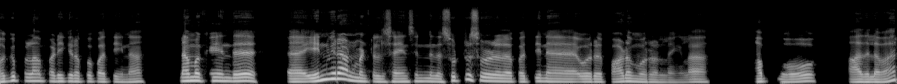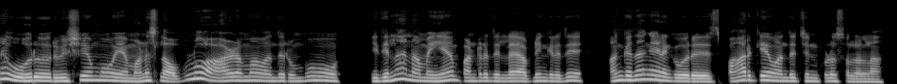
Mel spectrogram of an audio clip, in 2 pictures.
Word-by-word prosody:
வகுப்புல்லாம் 160 Hz, +2 st, -1 dB
படிக்கிறப்ப 140 Hz, -1 st, -2 dB
பாத்தீங்கன்னா, 125 Hz, -1 st, -4 dB, 0.5 s
நமக்கு 170 Hz, 0 st, +4 dB
இந்த, 155 Hz, 0 st, +2 dB, 0.5 s
அ -, -, +2 dB, 0.2 s
என்விரான்மென்டல் 180 Hz, -, +3 dB
சயன்ஸ்ன்னு, 135 Hz, +2 st, -1 dB
இந்த 130 Hz, -, -1 dB
சுற்றுச்சூழலைப் 160 Hz, -, +1 dB
பத்தின 140 Hz, +2 st, -3 dB, 0.4 s
ஒரு 130 Hz, 0 st, 0 dB
பாடம் 130 Hz, 0 st, 0 dB
வரும் 115 Hz, -1 st, -4 dB
இல்லைங்களா? 105 Hz, +3 st, -6 dB, 0.6 s
அப்போ 120 Hz, -3 st, -7 dB, 0.7 s
அதில 120 Hz, 0 st, +1 dB
வர 195 Hz, -, 0 dB, 0.2 s
ஒரு 165 Hz, +2 st, +4 dB
ஒரு 160 Hz, -, +1 dB
விஷயமும் 195 Hz, +2 st, +1 dB
என் 145 Hz, -1 st, 0 dB
மனசுல 170 Hz, +1 st, 0 dB
அவ்வளோ 230 Hz, -, -1 dB, 0.2 s
ஆழமா 180 Hz, +2 st, +1 dB
வந்து 160 Hz, 0 st, -1 dB
ரொம்பவும், 170 Hz, +2 st, -1 dB, 0.4 s
"இதெல்லாம் 205 Hz, +10 st, +1 dB
நாம 160 Hz, -3 st, 0 dB
ஏன் 195 Hz, -1 st, +1 dB
பண்றதில்ல?" 155 Hz, -2 st, -1 dB
அப்படிங்கிறது, 155 Hz, +2 st, -2 dB, 0.4 s
அங்க 200 Hz, +2 st, +2 dB
தாங்க 225 Hz, +1 st, +1 dB
எனக்கு 165 Hz, -4 st, +1 dB
ஒரு 140 Hz, -1 st, +3 dB, 0.2 s
ஸ்பார்க்கே 195 Hz, +5 st, 0 dB
வந்துச்சுன்னு 155 Hz, -2 st, -2 dB
கூட 150 Hz, +1 st, 0 dB
சொல்லலாம். 125 Hz, -3 st, -2 dB
155 Hz, 135 wpm, -22 LUFS, 135-175 Hz, 0.7 s, நமக்கு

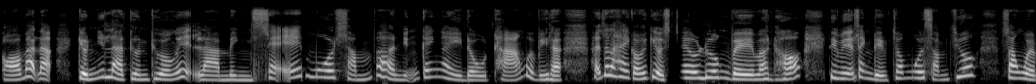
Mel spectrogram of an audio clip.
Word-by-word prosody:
Có 220 Hz, 0 st, +2 dB
bạn 360 Hz, +8 st, +4 dB
ạ, -, -, +3 dB, 0.3 s
kiểu 255 Hz, -4 st, +10 dB
như 265 Hz, +8 st, -5 dB
là, 315 Hz, -9 st, +3 dB
thường 225 Hz, -1 st, -3 dB
thường 235 Hz, -2 st, +1 dB
ấy 305 Hz, +2 st, 0 dB
là 210 Hz, -2 st, 0 dB
mình 205 Hz, -1 st, -5 dB
sẽ 315 Hz, -, -2 dB
mua 330 Hz, -2 st, +1 dB
sắm 225 Hz, -7 st, -7 dB
vào 255 Hz, -8 st, +1 dB
những 215 Hz, +3 st, -10 dB
cái 330 Hz, +3 st, -3 dB
ngày 285 Hz, -12 st, -4 dB
đầu 200 Hz, -1 st, -2 dB
tháng, 200 Hz, -1 st, -1 dB
bởi -, -, -1 dB
vì 215 Hz, +1 st, -2 dB
là 210 Hz, -2 st, +4 dB, 0.3 s
hãy -, -, -1 dB
rất 430 Hz, -, +2 dB
là 410 Hz, -, +4 dB
hay 340 Hz, -4 st, 0 dB
có, 255 Hz, -, +2 dB
cái 260 Hz, -, +1 dB
kiểu, 290 Hz, -, +4 dB
sale 295 Hz, +6 st, +1 dB
lương 310 Hz, -2 st, 0 dB
về 230 Hz, -2 st, +6 dB
mà 230 Hz, +2 st, +1 dB
nó 255 Hz, +5 st, +4 dB, 0.3 s
thì 320 Hz, -, -1 dB
mình 265 Hz, -1 st, +1 dB
sẽ -, -, +1 dB
dành 300 Hz, -1 st, -4 dB
để 215 Hz, -3 st, +1 dB
cho 285 Hz, -, -2 dB
mua 295 Hz, 0 st, -1 dB
sắm 225 Hz, -5 st, -6 dB
trước. 395 Hz, -, -1 dB, 0.2 s
Xong 295 Hz, -2 st, +3 dB
rồi 225 Hz, -4 st, +3 dB
255 Hz, 265 wpm, -21 LUFS, 220-310 Hz, 0.3 s, kiểu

